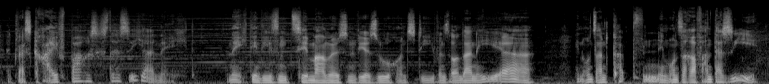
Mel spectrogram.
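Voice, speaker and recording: A male actor playing a cool, calculating, sardonic crook with a deliberate, condescending manner in a 1960s German radio play. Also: deep voice, lively intonation, gravelly, fairly bright tone, soft background music, heavily acted. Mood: brooding.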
